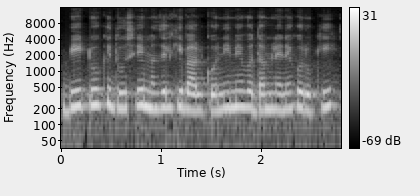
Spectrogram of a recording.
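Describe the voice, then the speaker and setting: A woman narrating a novel as an audiobook in a calm, measured way. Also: medium pitch, a little hiss or hum.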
